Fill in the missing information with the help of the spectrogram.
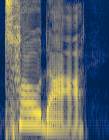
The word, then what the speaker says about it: towdah: The next word I want to talk about is pronounced toda. It's spelled T-O-W-D-A-H.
